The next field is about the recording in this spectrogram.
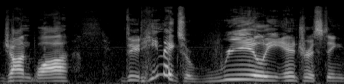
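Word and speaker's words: Jon Bois: the video on him John blah or its how you pronounce that John wah dude he makes really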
